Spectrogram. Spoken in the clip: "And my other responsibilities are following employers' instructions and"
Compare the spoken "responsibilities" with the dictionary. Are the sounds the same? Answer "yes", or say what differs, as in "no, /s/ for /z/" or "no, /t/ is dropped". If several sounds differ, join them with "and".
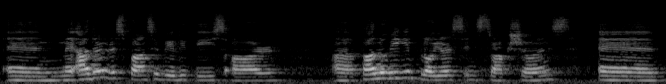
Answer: no, /s/ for /z/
